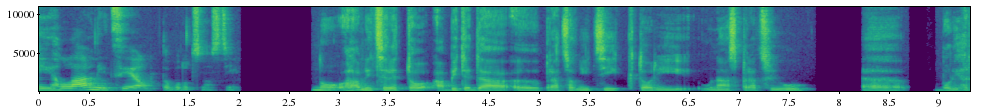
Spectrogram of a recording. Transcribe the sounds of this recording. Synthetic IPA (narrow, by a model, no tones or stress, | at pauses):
iɦlaʊniːt͡sɪɛld̪̥ɔbud̪uːt͡snɔsci | nɔ̰ɦlaʊniːt͡sɪɛljɛt̪ɔʔabit̪ɛd̪apɾat͡sɔʊɲiːt͡sikt̪ɔɾiːunaːspɾat͡sujuː | bɔliɦ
